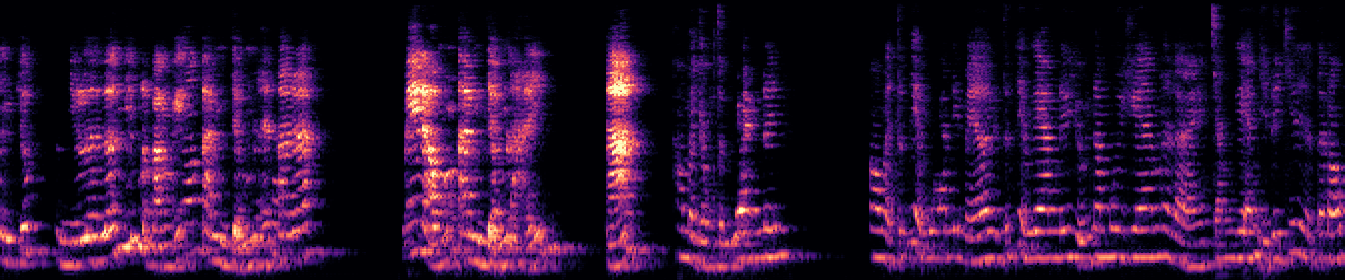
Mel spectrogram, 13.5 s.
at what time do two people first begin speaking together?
none

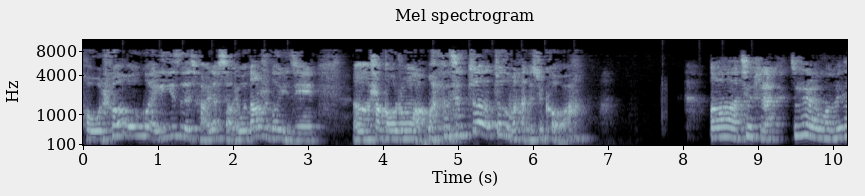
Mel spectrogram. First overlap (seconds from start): none

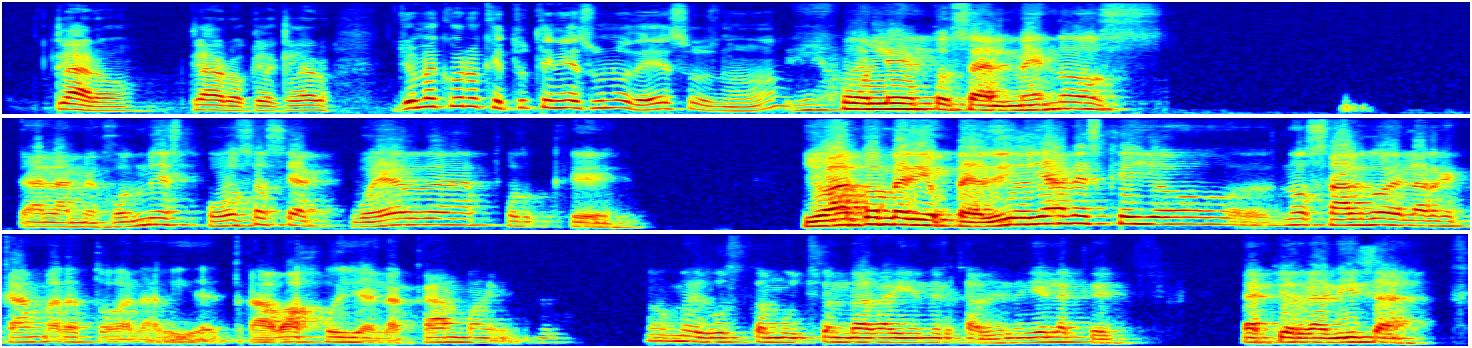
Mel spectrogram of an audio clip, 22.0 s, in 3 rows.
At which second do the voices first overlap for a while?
none

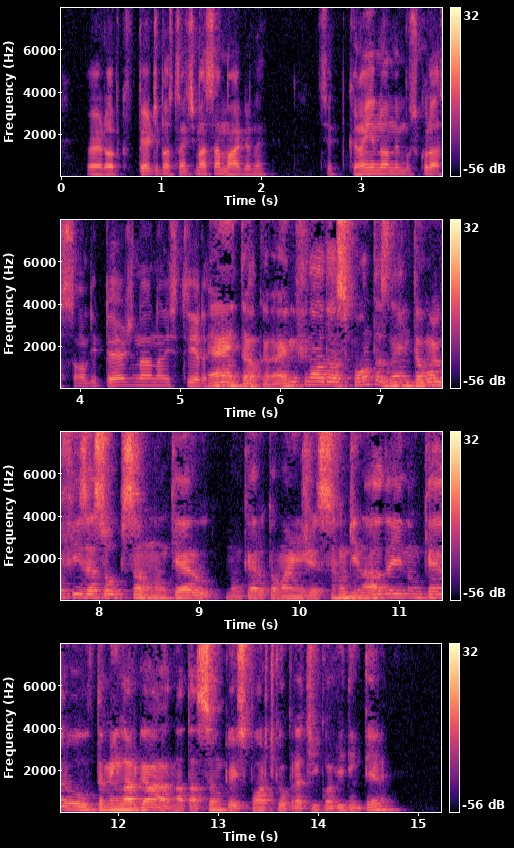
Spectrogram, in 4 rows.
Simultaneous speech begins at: none

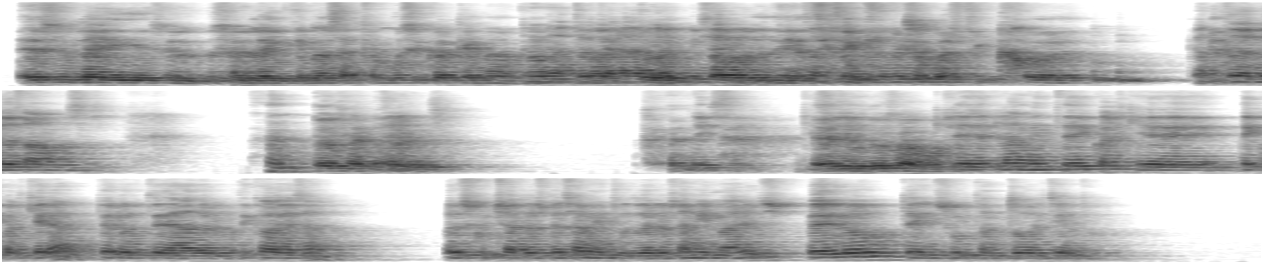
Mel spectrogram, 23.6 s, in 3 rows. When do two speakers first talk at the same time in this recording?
3.3 s

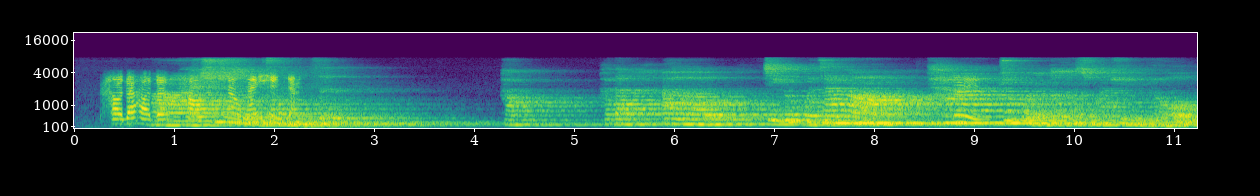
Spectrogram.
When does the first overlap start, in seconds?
0.7 s

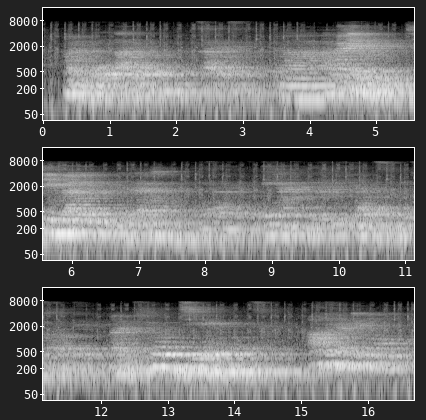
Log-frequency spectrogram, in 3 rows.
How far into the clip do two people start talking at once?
none

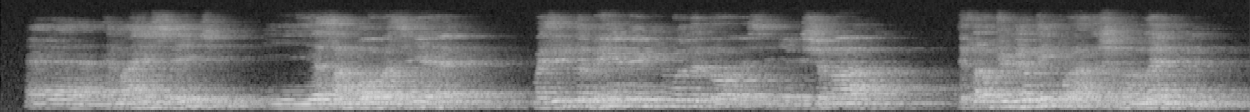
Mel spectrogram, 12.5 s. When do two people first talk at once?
none

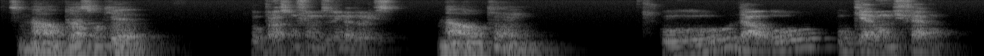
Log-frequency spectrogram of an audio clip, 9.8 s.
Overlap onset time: none

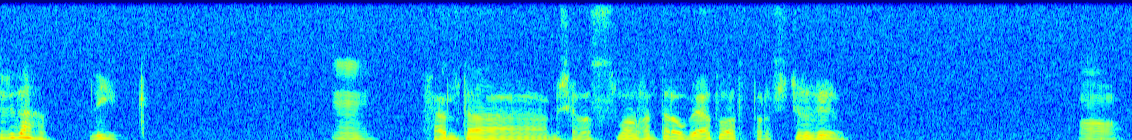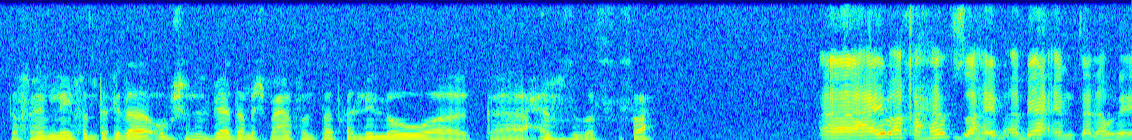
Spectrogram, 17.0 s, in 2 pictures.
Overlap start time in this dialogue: none

